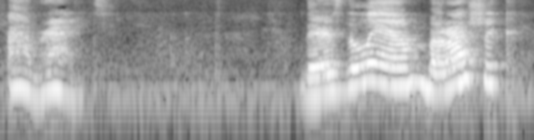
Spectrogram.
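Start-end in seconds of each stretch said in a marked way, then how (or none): none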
